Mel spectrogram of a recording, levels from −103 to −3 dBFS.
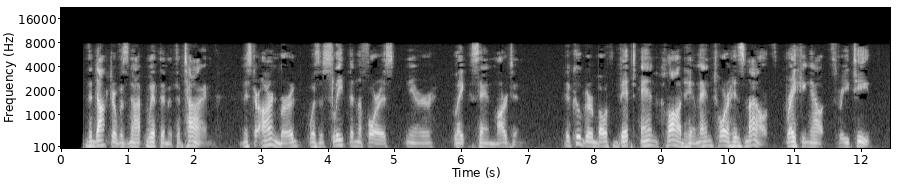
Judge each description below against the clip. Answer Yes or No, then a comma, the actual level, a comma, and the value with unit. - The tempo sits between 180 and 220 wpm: No, average, 170 wpm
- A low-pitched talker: Yes, low, 115 Hz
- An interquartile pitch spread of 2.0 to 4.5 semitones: Yes, average, 3.2 semitones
